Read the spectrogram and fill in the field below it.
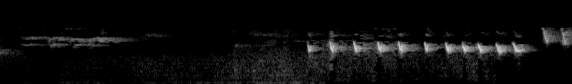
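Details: White-rumped shama song for teaching caged birds: a soft whistled phrase, a pause, then a rhythmic row of about a dozen loud clipped notes repeated quickly, ending on a high shrill note.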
